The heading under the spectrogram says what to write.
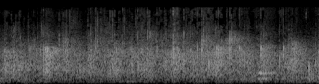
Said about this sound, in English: And our two young ladies up here are acting it out also. That is perfect. G- Give these ladies a round of applause.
